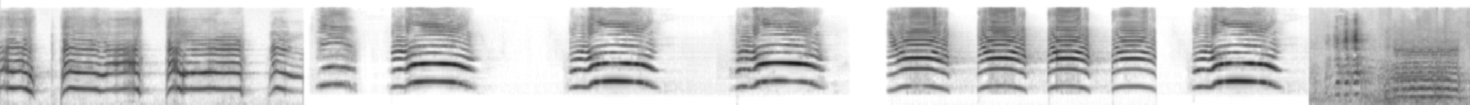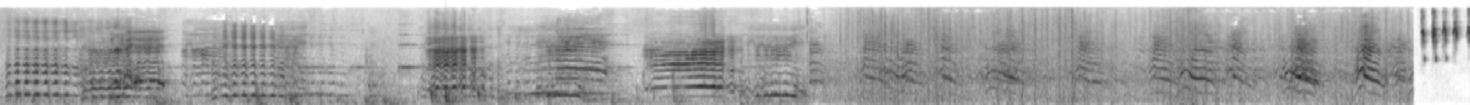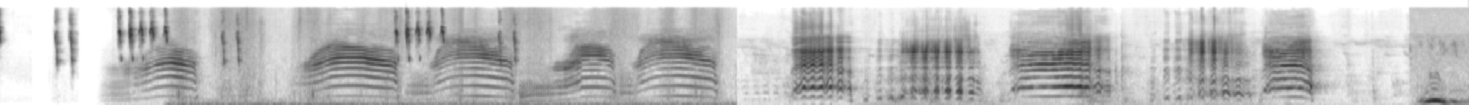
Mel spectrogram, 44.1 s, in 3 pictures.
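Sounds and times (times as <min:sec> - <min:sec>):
goats bleating: 0:13.1 - 0:28.7, 0:32.4 - 0:36.7, 0:37.3 - 0:42.7.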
